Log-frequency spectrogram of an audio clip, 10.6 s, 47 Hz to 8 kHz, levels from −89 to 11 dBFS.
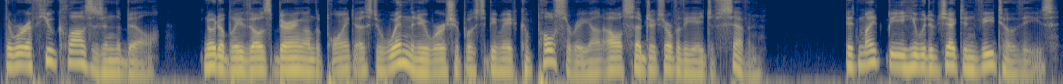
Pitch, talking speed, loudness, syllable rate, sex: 120 Hz, 225 wpm, -18 LUFS, 6.4 syllables/s, male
